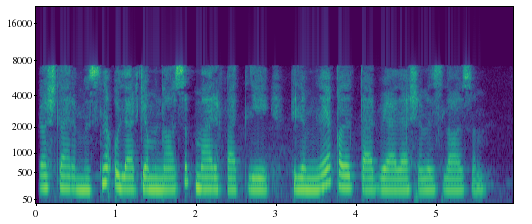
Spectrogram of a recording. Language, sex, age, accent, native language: Uzbek, female, under 19, Toshkent shahri, Uzbek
